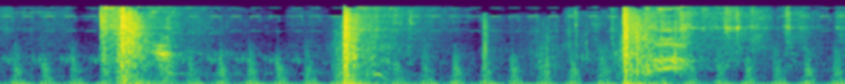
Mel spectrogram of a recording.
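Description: Heavy blows thud during a struggle.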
